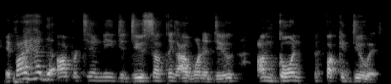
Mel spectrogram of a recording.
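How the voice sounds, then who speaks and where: A low, husky voice for a defensive and ambitious male screen actor , played by a woman. The delivery is casual and sweary, in the manner of a staged play reading. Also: lively intonation, very fast. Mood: defensive, angry. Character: defensive, ambitious young male film actor named Nick.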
